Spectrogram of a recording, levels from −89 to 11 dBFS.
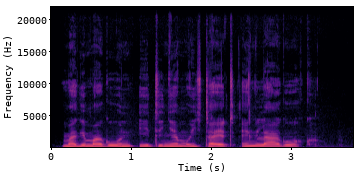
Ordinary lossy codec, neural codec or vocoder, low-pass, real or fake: none; none; none; real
